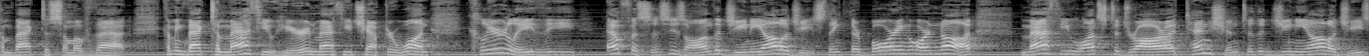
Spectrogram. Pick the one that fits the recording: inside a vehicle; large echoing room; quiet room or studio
large echoing room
